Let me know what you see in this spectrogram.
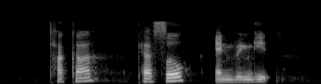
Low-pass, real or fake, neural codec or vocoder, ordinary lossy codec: none; fake; codec, 16 kHz, 1 kbps, X-Codec, HuBERT features, trained on general audio; none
